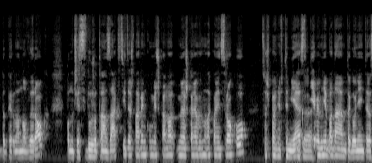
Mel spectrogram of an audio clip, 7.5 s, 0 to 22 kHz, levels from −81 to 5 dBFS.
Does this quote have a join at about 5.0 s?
no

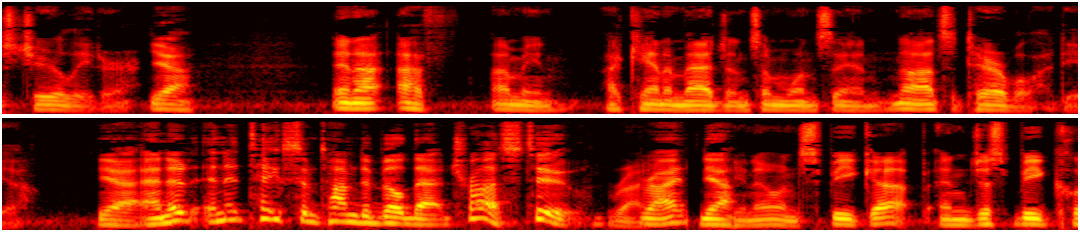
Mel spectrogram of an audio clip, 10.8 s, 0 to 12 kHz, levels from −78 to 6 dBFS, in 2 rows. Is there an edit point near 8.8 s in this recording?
yes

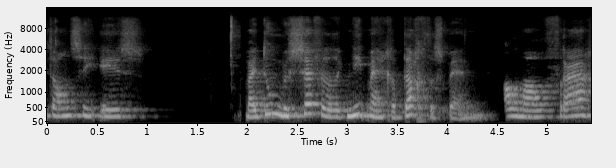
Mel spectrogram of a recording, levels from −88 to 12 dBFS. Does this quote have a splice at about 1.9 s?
yes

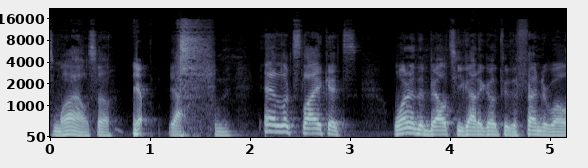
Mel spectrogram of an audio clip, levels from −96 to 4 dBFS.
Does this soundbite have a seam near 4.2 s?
no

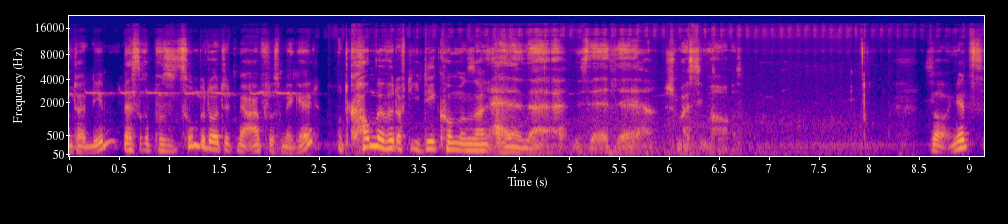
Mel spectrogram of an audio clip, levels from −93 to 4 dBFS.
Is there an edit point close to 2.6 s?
yes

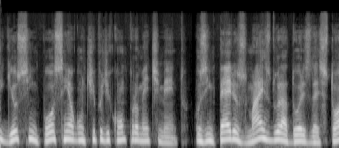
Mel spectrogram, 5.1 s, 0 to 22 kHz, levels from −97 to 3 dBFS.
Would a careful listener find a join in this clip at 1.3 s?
no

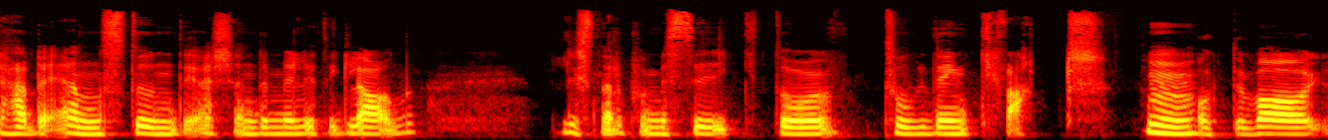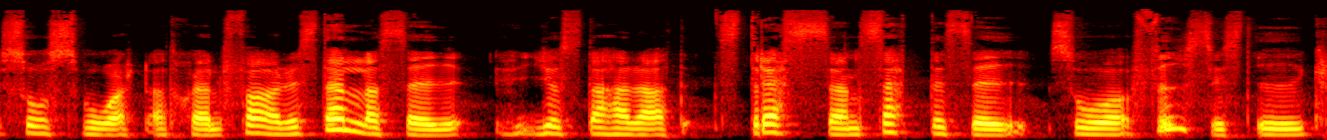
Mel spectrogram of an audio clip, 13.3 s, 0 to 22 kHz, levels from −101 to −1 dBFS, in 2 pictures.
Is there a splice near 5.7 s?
yes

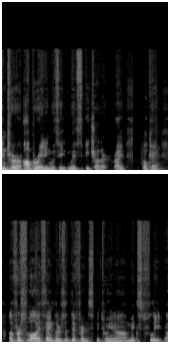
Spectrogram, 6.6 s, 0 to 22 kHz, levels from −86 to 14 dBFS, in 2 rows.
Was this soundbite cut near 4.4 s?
yes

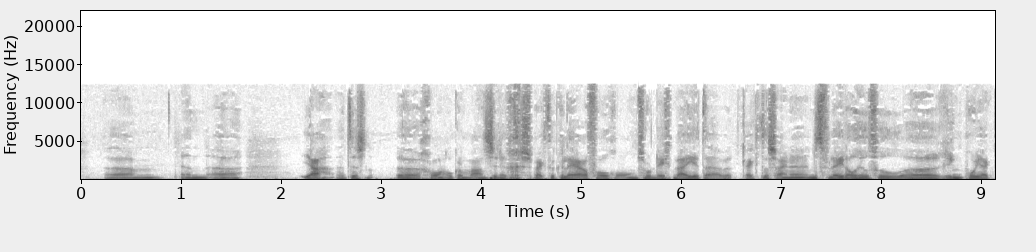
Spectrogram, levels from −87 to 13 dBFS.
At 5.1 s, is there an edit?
no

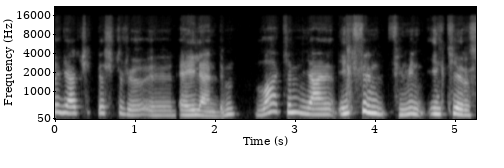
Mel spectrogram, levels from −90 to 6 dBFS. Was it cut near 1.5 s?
yes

